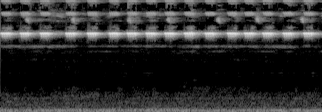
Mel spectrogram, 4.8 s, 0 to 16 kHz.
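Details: Crickets on a Greek summer night in Peloponnese, recorded on a Zoom H5: a continuous high, ringing chirp pulsed about three to four times each second, with a quiet low-frequency rumble behind.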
